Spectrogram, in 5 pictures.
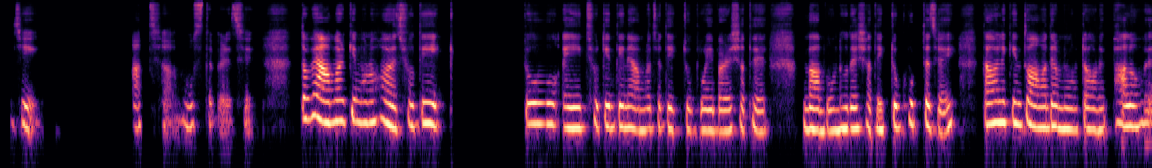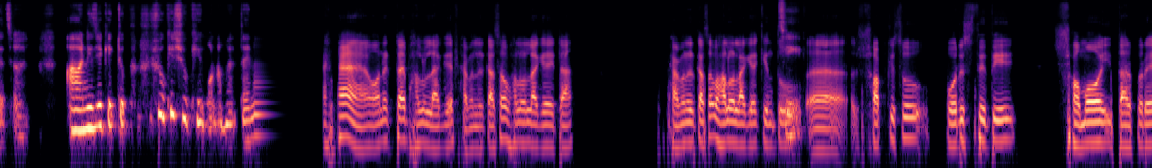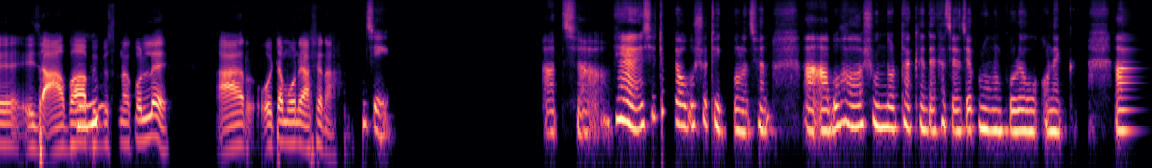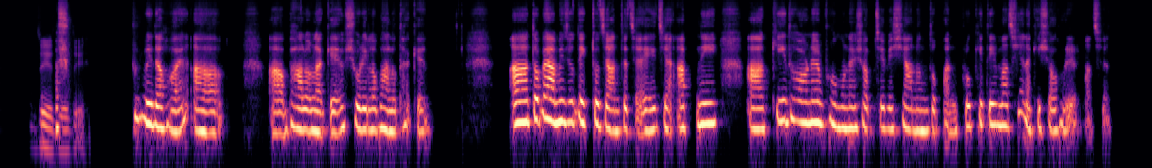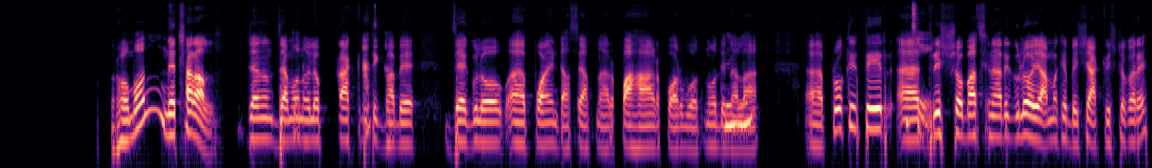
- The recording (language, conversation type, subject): Bengali, unstructured, ভ্রমণ কীভাবে তোমাকে সুখী করে তোলে?
- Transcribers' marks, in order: static; tapping; distorted speech; "শরীরও" said as "শরিলও"; other background noise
